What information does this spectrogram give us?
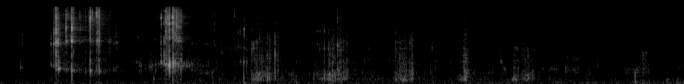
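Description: Someone bites and chews jalapeno relish taken from a jar. Two louder crunches near the start give way to softer, irregular chewing, all fairly faint.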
